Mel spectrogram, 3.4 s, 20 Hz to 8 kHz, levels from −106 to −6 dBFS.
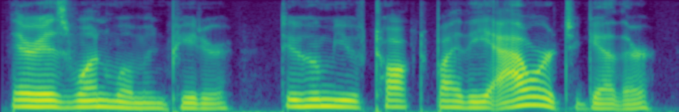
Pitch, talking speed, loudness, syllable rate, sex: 155 Hz, 245 wpm, -18 LUFS, 7.1 syllables/s, female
